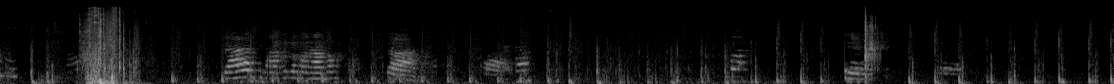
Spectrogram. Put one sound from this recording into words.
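Footsteps thud quickly and steadily as someone runs.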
